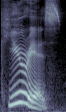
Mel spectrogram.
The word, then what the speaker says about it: curious: an adjective you are curious when you are interested in something and want to know more about it curious the stress is on the first syllable repeat after me please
